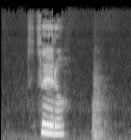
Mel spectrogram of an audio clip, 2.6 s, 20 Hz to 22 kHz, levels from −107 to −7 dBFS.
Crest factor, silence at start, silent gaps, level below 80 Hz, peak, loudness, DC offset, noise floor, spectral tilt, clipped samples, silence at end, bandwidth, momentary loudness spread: 20 dB; 0.55 s; none; -54 dBFS; -2 dBFS; -16 LUFS; under 0.1%; -56 dBFS; -4 dB/octave; under 0.1%; 0.6 s; 16 kHz; 22 LU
